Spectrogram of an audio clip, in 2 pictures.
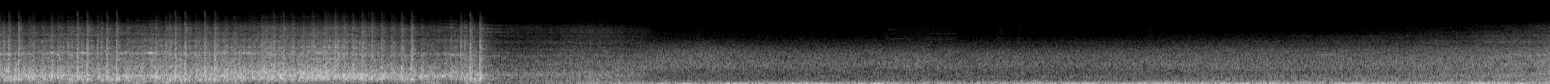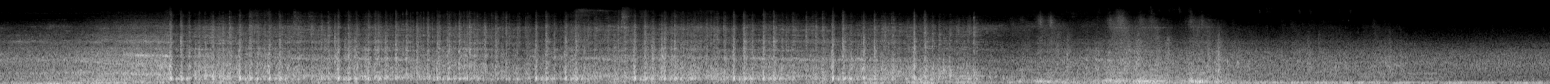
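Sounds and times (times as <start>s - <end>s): train wheels clicking over rails: 0.0s - 6.2s, 15.3s - 29.5s.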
